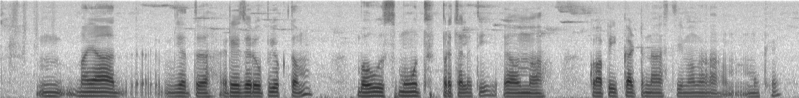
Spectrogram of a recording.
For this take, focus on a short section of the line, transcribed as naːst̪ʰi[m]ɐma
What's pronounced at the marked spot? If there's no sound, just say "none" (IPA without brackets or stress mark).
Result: m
